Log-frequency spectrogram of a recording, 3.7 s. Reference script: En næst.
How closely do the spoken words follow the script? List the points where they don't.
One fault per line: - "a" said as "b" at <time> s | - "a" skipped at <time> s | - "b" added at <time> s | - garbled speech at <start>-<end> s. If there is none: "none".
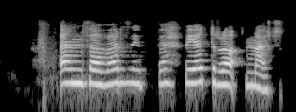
- "það verður betra" added at 1.1 s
